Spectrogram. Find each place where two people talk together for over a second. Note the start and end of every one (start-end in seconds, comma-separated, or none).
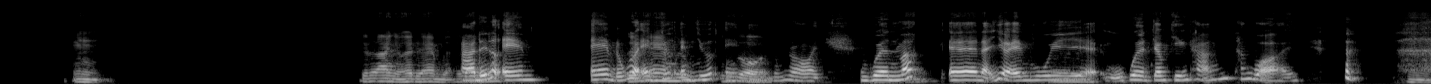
6.3-7.7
